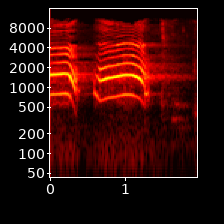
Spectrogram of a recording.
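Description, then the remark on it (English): Ravens give two loud, drawn-out nasal calls, each rich in overtones and dropping in pitch at the end, separated by a brief pause and followed by faint trailing sounds. “They're ravens. They're birds.”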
